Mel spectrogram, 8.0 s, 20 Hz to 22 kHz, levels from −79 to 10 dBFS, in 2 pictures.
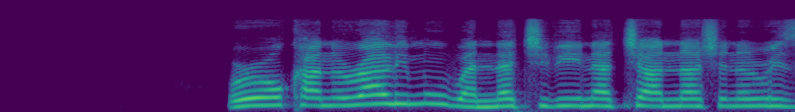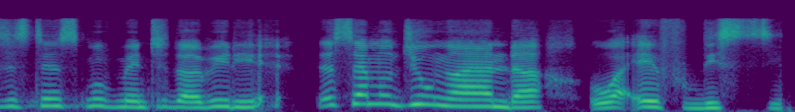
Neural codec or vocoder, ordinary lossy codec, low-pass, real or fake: codec, 16 kHz in and 24 kHz out, 0.9 kbps, LongCat-Audio-Codec, four codebook decoder; MP3, 96 kbps; 10.8 kHz; fake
